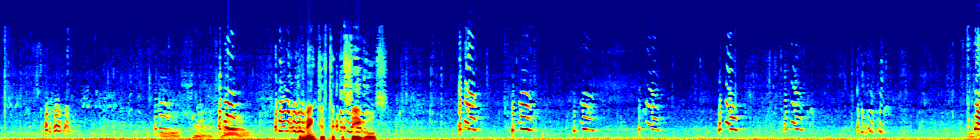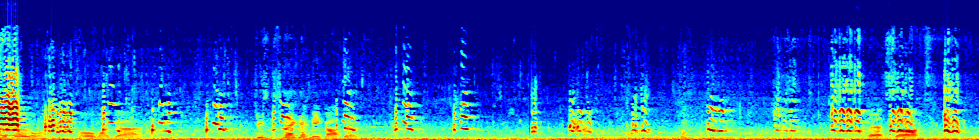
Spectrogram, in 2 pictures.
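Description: Water laps gently against a wooden piling.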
